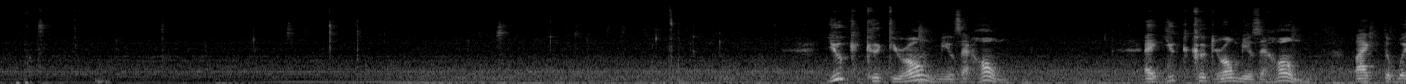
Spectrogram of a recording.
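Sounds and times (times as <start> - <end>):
steady low hum: 0.0 - 14.0
wet chewing clicks: 0.1 - 7.9.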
